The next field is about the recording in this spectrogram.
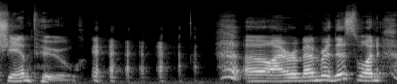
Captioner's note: laughter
